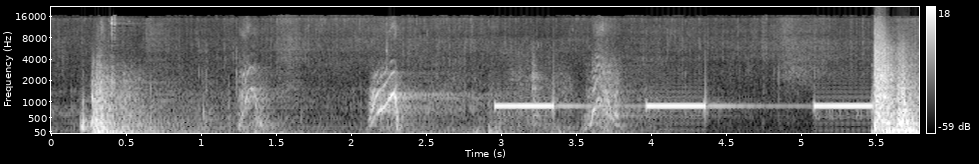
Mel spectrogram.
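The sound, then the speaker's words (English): A loud thud of a head knocking into a wall in a passageway cuts in at the end, after scattered knocks and a series of steady electronic beeps. “Ouch! I banged my head into a wall.”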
